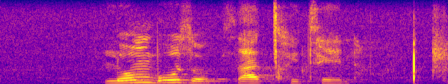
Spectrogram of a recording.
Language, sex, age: Xhosa, female, 20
